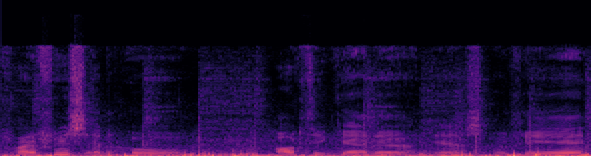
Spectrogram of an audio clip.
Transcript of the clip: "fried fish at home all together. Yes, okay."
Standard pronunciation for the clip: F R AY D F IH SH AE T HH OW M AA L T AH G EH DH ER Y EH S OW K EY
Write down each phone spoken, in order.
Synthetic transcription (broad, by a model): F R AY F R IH S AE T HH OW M AA L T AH G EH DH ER Y EH S OW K EY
